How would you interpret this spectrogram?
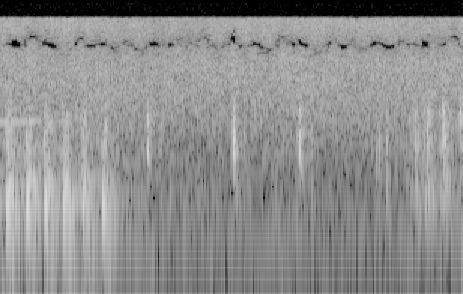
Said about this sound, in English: In my room, I was about to call Payne and ask him why when somebody began pounding on my door.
